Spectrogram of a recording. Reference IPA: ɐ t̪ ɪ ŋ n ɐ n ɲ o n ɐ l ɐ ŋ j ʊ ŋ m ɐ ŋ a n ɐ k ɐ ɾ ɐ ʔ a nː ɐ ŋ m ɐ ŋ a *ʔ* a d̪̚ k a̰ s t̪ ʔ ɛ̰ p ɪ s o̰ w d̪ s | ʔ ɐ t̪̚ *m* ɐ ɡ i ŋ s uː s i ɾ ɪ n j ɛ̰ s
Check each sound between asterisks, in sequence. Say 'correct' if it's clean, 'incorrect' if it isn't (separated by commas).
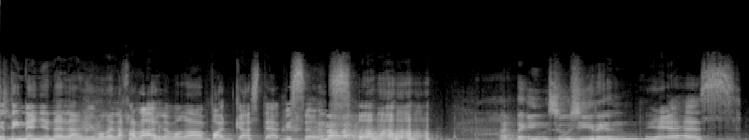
incorrect, incorrect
